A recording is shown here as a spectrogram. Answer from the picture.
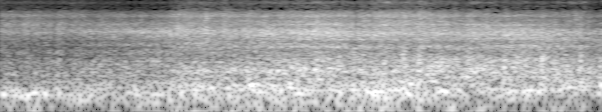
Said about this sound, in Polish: Właśnie minął nas pociąg. Czy Wam w pracy te pociągi tutaj kursujące przeszkadzają? W tej chwili na tym etapie prac dla naszej firmy te pociągi nie przeszkadzają.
